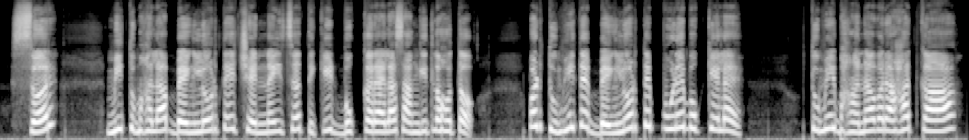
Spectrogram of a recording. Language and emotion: Marathi, angry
